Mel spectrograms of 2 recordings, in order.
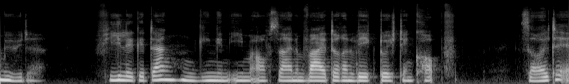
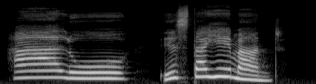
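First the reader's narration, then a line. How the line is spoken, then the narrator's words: Called out. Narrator (German): Kai rief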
